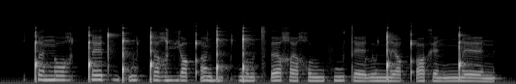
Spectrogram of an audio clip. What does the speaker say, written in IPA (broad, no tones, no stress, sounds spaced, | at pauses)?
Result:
ǃ ɜ n ɔː ʁ ǃ ɛː t ǃʼ u l ǃ ɜ ʁ vʲ ɔː qʼ ɛ̃ ɡ͡ǃ ũ q ŋ͡ǃ ʊː t͡sʼ ɜ χ ɜ χ uː f u t ɛː l ʊ ŋ͡ǃ ɛː qʼ ʊ x ɛ n ŋ͡ǃ ɛː n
